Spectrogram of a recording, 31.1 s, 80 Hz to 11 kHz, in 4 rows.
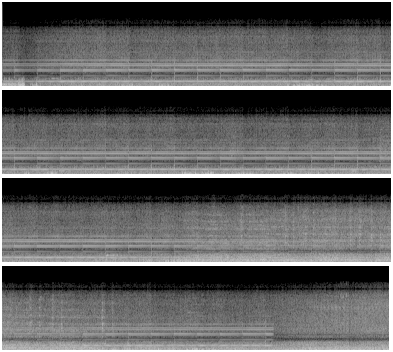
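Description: Electronic warning bell of a railway level crossing sounding steadily, with a train passing over the crossing from about 19 s in. The bell cuts off suddenly near the end.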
